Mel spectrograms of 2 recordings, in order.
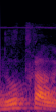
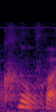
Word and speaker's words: Knoop: 이건 Knoop라고 읽어요. 큰 우프가 아니라 Knoop.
